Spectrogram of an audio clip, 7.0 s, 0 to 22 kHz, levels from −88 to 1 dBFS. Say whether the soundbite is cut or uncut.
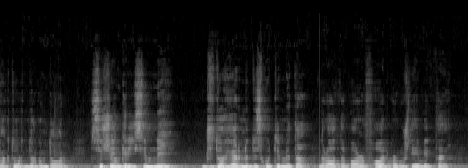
cut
